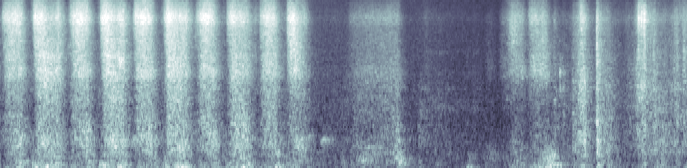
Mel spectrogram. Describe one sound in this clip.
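Sandpaper rubs against a wall in rhythmic strokes.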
